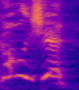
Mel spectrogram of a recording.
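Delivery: high, loud retold astonishment; imitating a stunned outburst; startled recognition. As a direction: exclaim it as if suddenly recognising someone. Acted reaction on recognising her.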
